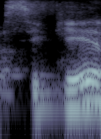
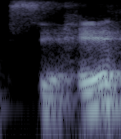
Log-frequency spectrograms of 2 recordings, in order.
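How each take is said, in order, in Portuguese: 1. A consoante do meio é um som de k forte. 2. A consoante do meio é um som de h rascado.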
